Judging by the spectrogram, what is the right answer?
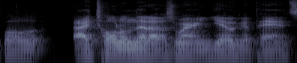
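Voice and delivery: ordinary delivery

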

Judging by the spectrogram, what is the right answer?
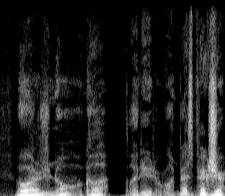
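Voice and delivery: quiet breathy whisper. Retelling a made-up exchange during a fight: imitating Hulk whispering. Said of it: "where Hulk whispers".

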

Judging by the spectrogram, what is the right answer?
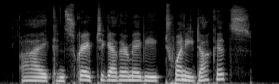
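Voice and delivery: ordinary talk

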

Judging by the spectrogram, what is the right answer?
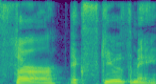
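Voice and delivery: put-on condescending politeness. Imitating people who say sir but mean i hate you: imitating a condescending "sir". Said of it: "That's very condescending".

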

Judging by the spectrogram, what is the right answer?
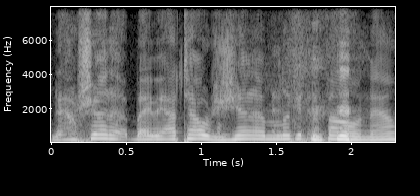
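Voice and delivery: imitated Southern accent. Retelling a parent hushing a child at the movies: imitating a Southern accent. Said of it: "I'm imposing the accent on them".

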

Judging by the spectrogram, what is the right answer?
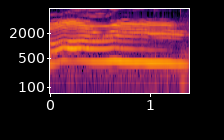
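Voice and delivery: very high, loud scream. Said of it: "while you're screaming".

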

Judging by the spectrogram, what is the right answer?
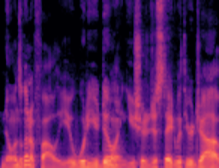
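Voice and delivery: small, little, negative-sounding voice. Acting out the negative voice that peeks in: little negative voice. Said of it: "the little bitch voice that's always gonna be peeking in".

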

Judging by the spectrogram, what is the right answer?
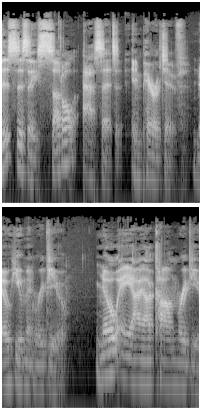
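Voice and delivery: mechanical robot voice. Asked by the others to do it in a robot voice, robot voice. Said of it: "Do it in a robot voice".

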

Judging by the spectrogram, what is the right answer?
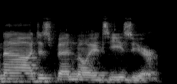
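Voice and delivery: ordinary delivery

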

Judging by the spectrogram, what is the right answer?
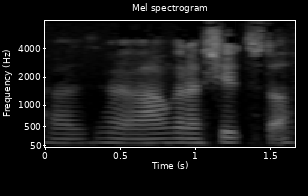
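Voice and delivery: flat, dull, very monotone voice. Mocking a dull female character's line: very monotone voice. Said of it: "she's got a very monotone voice".

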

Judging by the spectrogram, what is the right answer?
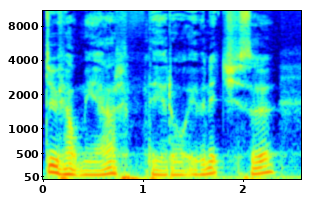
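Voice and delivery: ordinary delivery

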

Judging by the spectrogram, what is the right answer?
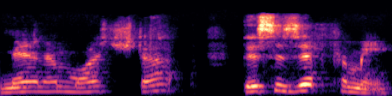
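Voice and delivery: ordinary talk

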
